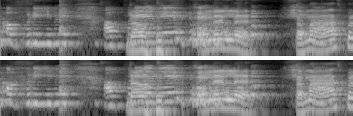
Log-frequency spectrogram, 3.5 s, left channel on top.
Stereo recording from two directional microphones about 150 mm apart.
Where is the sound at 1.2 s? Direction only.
10° left (ahead or behind).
